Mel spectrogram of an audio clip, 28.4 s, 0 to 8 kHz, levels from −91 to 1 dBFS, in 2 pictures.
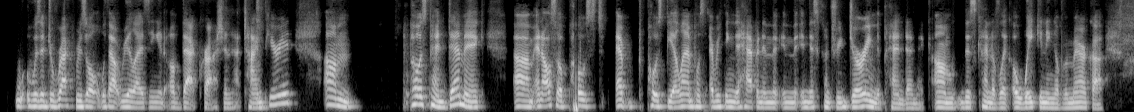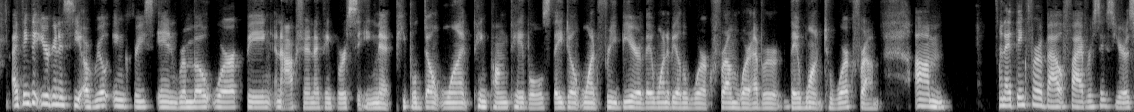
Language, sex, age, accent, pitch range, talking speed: English, female, 30-49, American, 130-160 Hz, 215 wpm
